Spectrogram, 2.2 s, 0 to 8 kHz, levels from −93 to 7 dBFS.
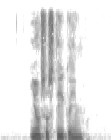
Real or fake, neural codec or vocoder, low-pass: real; none; 7.2 kHz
